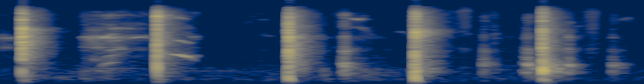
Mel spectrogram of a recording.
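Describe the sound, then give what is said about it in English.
A lone person claps slowly, about five sharp, evenly spaced claps roughly two-thirds of a second apart, with a few softer taps and faint murmurs in between. “It's my one man slow clap for you”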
